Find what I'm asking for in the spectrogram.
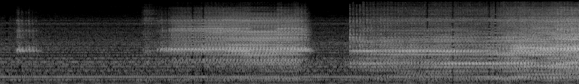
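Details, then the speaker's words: Woodturning a Christmas yule log box, smaller gouge cleaning up the face with the work overhanging nearly 6 in unsupported: steady high buzzing ring with rapid pulsing, the long overhang letting the workpiece chatter. "backwards and you can hear the sort of vibration because it is some length nearly 6 in away"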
